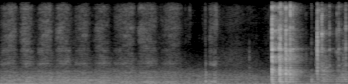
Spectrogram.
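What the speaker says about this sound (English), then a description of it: "I'm going to take my reddish brown and add in some more lines on both sides." A reddish-brown colored pencil draws lines on paper for rusted barn siding, making soft, repeated scratchy strokes, faint and close, with a sharper burst of scraping near the end.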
